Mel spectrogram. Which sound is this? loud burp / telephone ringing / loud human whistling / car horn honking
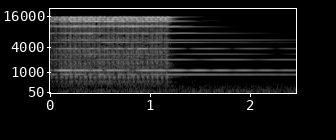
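telephone ringing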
